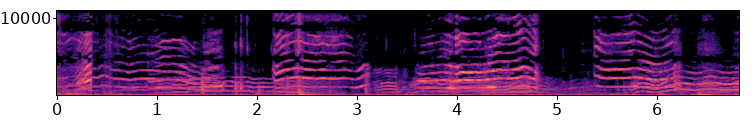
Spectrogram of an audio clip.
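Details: Litter of newborn Jindo dog puppies, nine born on New Year's Day in a countryside house, wailing in long, harmonic, wobbling cries in bursts separated by short pauses, a few soft knocks beneath.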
